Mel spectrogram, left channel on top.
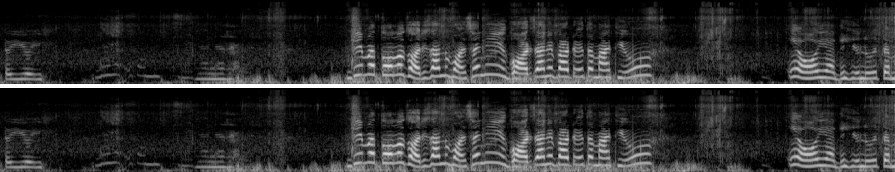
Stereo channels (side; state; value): both; identical; correlation 1.00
